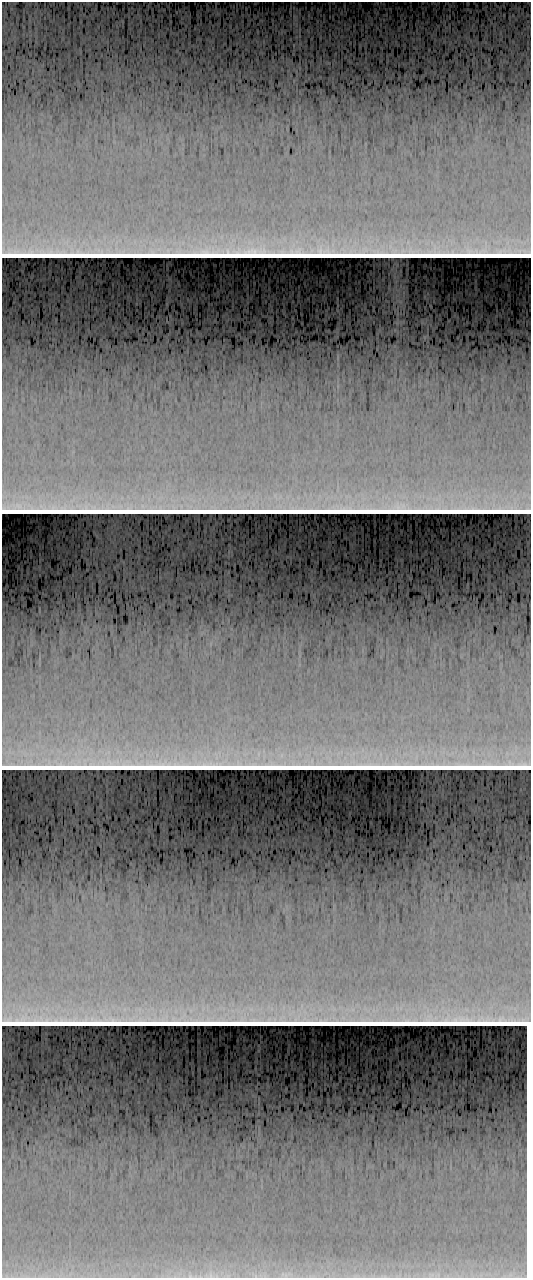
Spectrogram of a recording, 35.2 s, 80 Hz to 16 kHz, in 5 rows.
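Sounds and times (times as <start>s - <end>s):
rainstorm: 0.0s - 35.2s.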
